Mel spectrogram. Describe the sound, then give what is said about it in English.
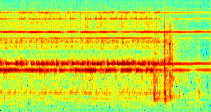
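A telephone rings with a steady, high electronic trill that holds for about two seconds, loud, with a brief warble near the end and no one speaking. “Now, if I may continue with another phone call.”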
